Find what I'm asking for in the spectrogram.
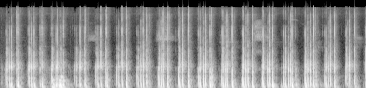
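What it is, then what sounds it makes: Cardboard box tapped by fingertips. A long, narrow, hollow, printed white cardboard product box is held horizontally in both hands while fingertips and nails tap quickly along its surface. The result is a steady run of short, dry, hollow knocks with a low, boomy body and almost no ring after each tap.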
